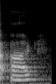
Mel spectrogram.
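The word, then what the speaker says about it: hour: Next है आपका आर, तो यहाँ पर भी क्या है, क्योंकि एच क्या है, साइलेंट है, एच की साउंड नहीं है, वोवल की साउंड है, तो हम यहाँ पर एन लगाएंगे।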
